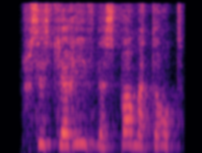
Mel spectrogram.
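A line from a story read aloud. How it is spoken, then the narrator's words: Shrill voice. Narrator (French): dit Madeleine d'une voix stridente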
